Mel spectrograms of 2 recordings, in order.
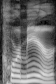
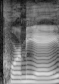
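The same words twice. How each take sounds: First: The name is said in an Americanized way. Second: The name is said in a French-style way. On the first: This is how the author himself says his name. "He says Cormier" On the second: This is how the speaker would have guessed it. "I would have said Cormier. It's kind of a French name"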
